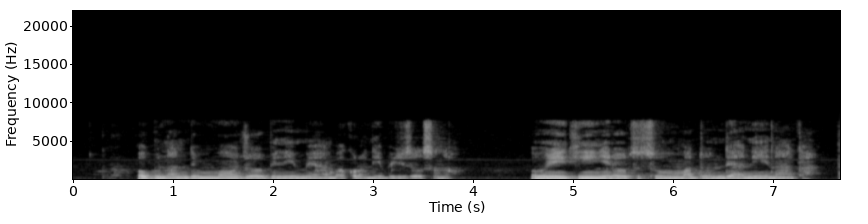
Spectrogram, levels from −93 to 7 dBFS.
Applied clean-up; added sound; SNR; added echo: none; none; none; none.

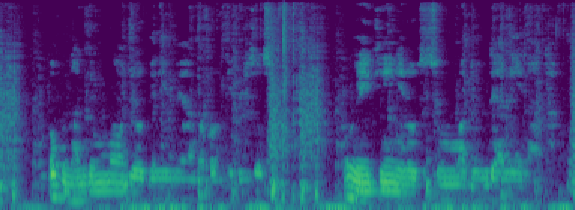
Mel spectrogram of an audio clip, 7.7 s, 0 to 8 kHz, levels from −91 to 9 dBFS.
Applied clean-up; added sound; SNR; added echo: classical method WPE with log-MMSE.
